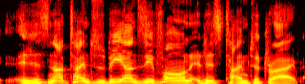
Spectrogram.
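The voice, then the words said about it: Put-on German accent. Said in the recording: “I'm making fun of the accent because I grew up with this accent in my house ... a German”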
